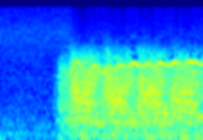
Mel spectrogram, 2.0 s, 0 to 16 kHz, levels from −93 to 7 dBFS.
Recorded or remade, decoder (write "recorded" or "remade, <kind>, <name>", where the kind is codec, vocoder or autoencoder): recorded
